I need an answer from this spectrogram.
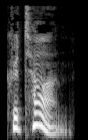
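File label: "cretonne", British English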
